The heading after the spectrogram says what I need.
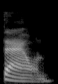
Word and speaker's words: down: Sit down. Sit down. Sit down. Yes. Kurang dikit lagi. Down. Bunyinya out. Down. Yes. Sit down. Sit down. Good. Jadi bunyi O W N bunyinya. Sama kayak warna coklat. Brown.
